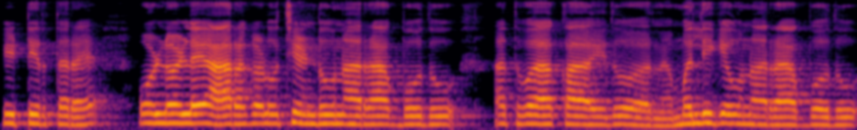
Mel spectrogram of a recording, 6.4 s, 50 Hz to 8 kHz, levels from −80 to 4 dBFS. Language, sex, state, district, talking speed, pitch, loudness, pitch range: Kannada, female, Karnataka, Mysore, 95 wpm, 190 Hz, -17 LUFS, 185-205 Hz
